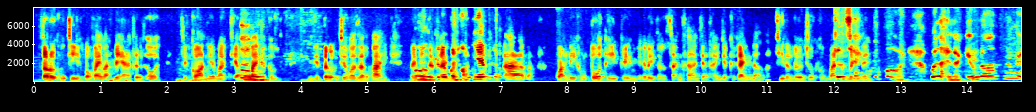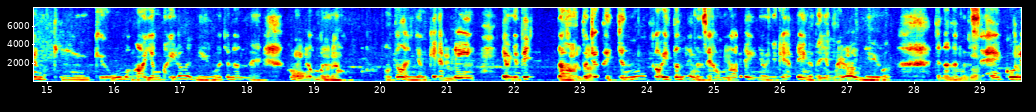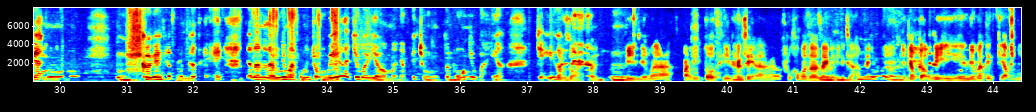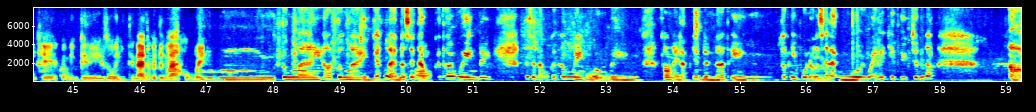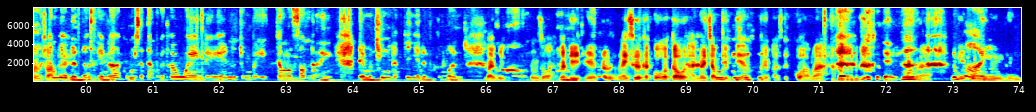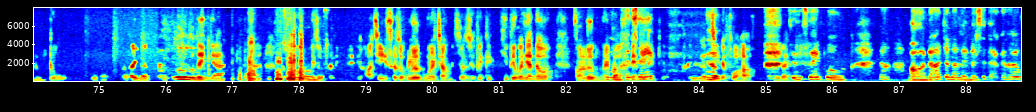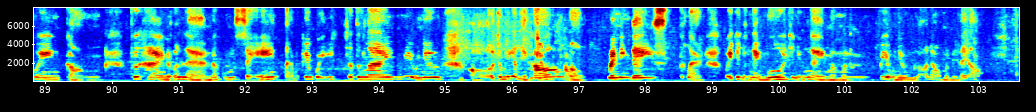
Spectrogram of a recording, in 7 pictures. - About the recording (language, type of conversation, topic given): Vietnamese, unstructured, Bạn làm thế nào để tiết kiệm tiền mỗi tháng?
- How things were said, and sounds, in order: other background noise; distorted speech; static; mechanical hum; in English: "app"; unintelligible speech; tapping; in English: "app"; chuckle; laughing while speaking: "ừm"; laughing while speaking: "nó"; unintelligible speech; unintelligible speech; unintelligible speech; chuckle; laughing while speaking: "Ừm"; chuckle; unintelligible speech; unintelligible speech; in English: "raining days"; in English: "lay off"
